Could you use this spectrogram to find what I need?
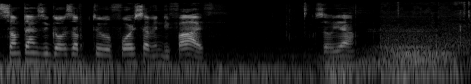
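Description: A car engine hums low while driving in traffic.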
